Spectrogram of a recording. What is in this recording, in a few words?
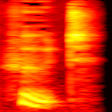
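"hoot", British English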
